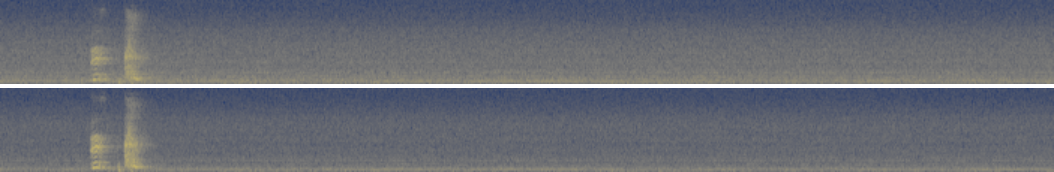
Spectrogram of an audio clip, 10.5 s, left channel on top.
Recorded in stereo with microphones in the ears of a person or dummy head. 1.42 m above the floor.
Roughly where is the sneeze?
Right.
